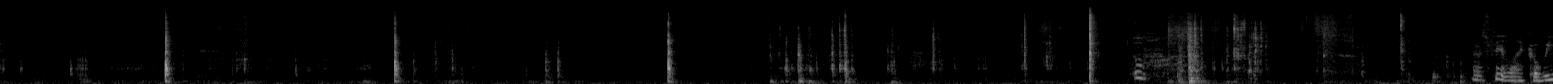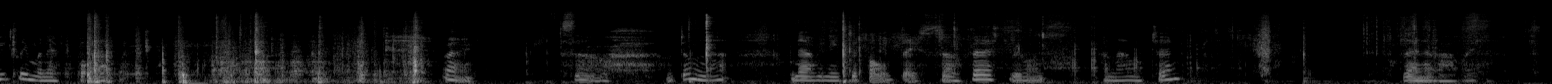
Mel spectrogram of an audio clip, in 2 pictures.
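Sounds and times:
rustling: 27.4s - 31.0s.

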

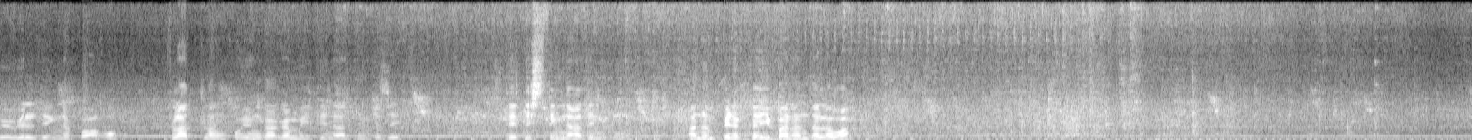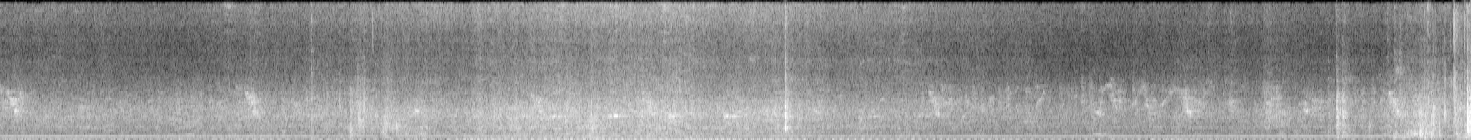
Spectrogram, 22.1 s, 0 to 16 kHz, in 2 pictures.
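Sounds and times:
welding machine electrical hum: 0.0s - 15.5s.

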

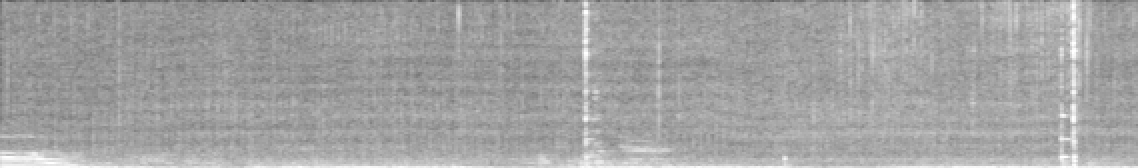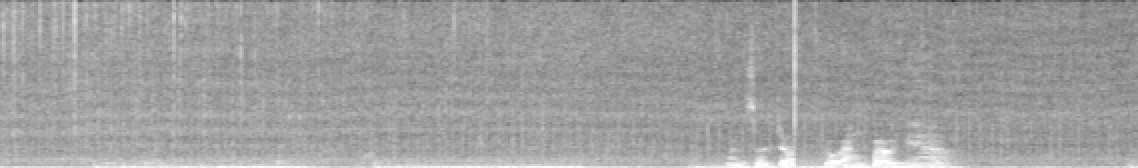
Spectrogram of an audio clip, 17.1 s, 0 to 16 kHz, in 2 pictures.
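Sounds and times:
cakes sizzling in hot oil: 0.0s - 17.0s
sharp clinks against pan: 4.4s - 4.7s, 7.9s - 8.2s.

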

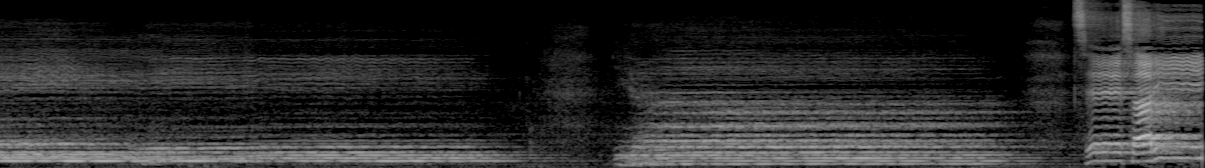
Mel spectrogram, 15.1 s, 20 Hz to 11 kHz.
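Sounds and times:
a cappella vocal ensemble singing: 0.0s - 6.6s, 7.7s - 15.0s.

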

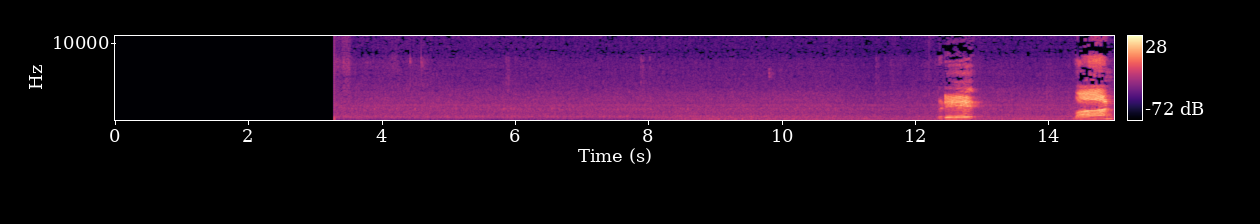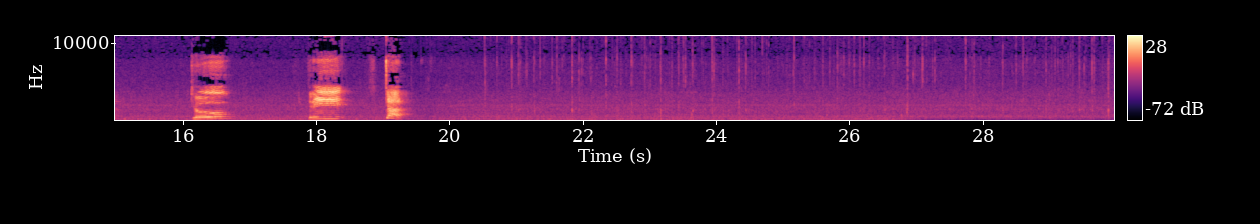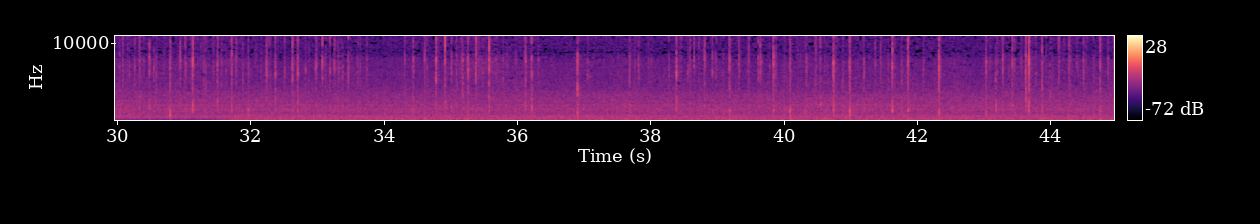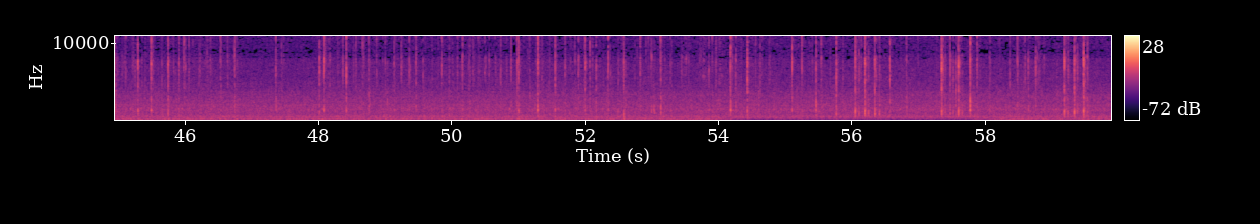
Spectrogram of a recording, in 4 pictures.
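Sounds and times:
low hum: 16.8s - 59.9s
laptop keyboard typing: 20.3s - 59.9s.

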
